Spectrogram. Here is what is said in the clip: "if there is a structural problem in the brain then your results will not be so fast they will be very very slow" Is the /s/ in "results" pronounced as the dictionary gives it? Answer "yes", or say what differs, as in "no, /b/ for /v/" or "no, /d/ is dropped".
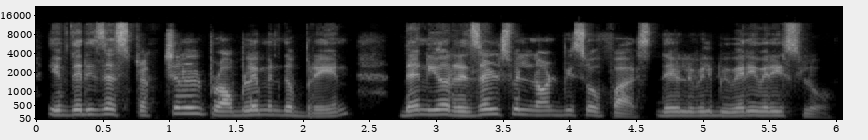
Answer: yes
